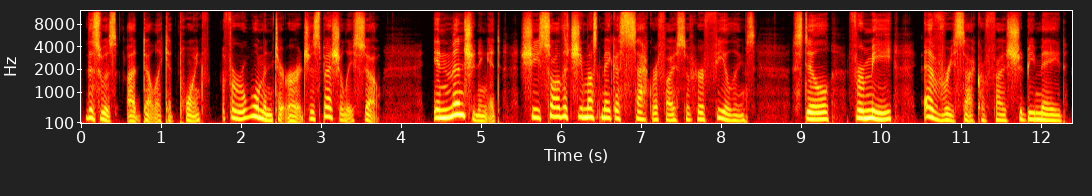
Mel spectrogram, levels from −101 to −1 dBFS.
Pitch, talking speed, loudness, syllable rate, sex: 195 Hz, 160 wpm, -19 LUFS, 5.4 syllables/s, female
